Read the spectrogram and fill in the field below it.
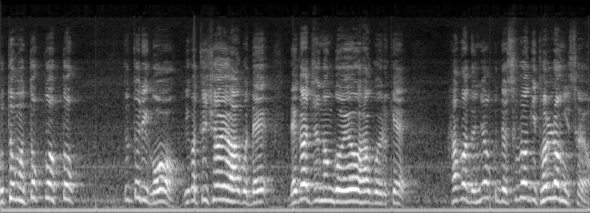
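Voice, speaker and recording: A man speaks at a moderate pace. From Chungcheong, Korea. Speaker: vlogger, rural cafe worker. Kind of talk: casual monologue vlog. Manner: hesitant, with frequent fillers.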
